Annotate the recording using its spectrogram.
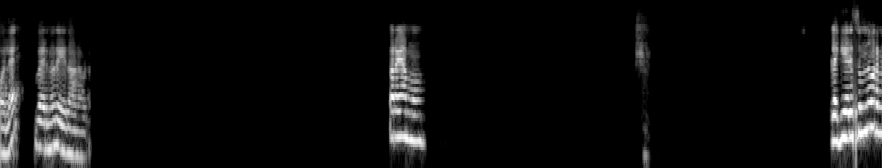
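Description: A young woman speaks calmly into a close microphone, in short phrases with long pauses.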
